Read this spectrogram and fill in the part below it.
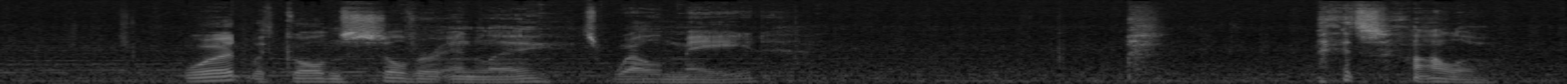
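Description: A young man speaks quietly and thoughtfully.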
